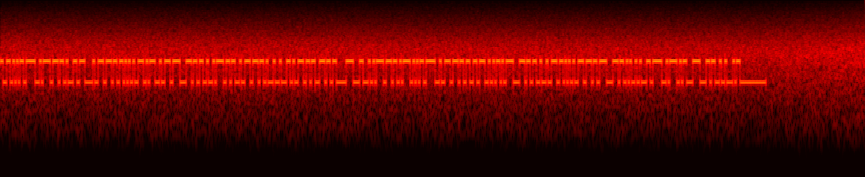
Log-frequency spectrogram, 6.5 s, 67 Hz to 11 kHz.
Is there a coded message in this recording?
Yes: RTTY (75 baud, 850 Hz shift) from 0.0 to 5.7 s, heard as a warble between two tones, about 1450 Hz centre, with radio static. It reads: … UMA RAZAO PELA QUAL VOCE ESTA INDO PARA O FUTEBOL?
